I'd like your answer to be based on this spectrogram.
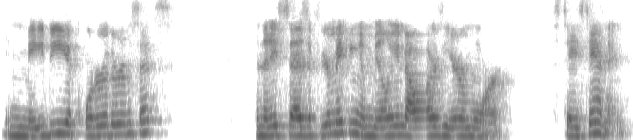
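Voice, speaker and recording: A woman in her thirties, a guest telling a story in casual chat, animated and acting out quotes with lots of fillers. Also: mid-range voice, brisk.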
